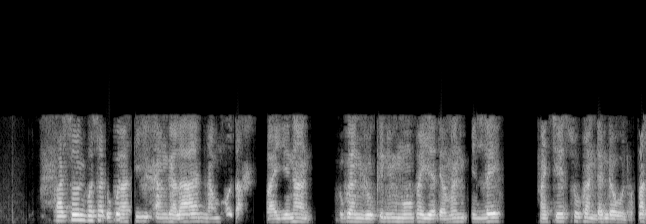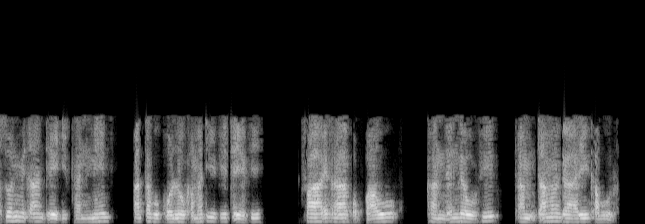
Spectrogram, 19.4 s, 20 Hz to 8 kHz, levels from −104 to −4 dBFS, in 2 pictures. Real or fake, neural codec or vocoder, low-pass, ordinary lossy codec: fake; codec, 16 kHz in and 24 kHz out, 1.1 kbps, FireRedTTS-2 codec; 7.2 kHz; AAC, 16 kbps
